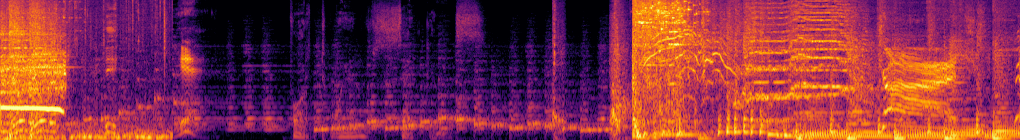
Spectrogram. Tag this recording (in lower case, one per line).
music
speech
